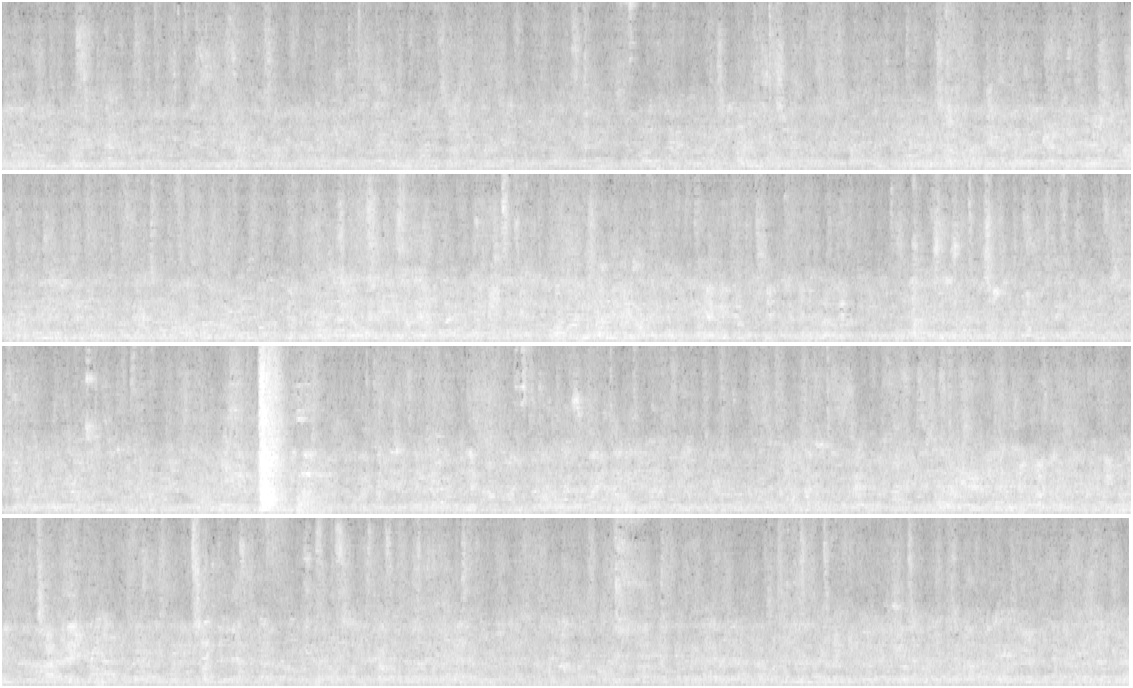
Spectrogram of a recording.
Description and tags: Large group of people chattering and moving about. Sound is in mono.
conference, venue-noise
